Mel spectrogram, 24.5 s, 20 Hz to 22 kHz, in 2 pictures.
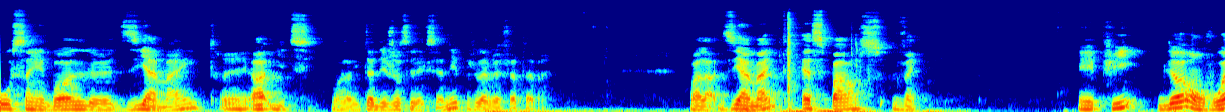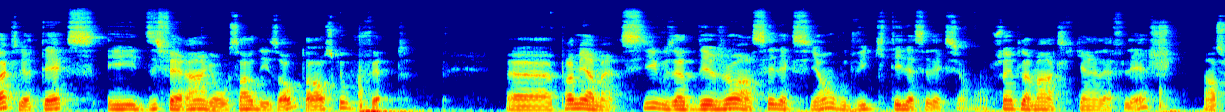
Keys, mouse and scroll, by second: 4.1 click, 4.4 click, 6.1 click, 8.1-9.0 typing, 10.6 click, 15.6 click, 17.7 click, 19.9 click, 22.0 click.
